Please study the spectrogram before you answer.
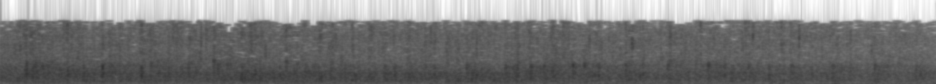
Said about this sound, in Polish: Ksiądz biskup będzie przewodniczył naszej mszy świętej, a po mszy świętej wraz z wami poprowadzi koncert. Brawa także dla księdza biskupa Antoniego.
